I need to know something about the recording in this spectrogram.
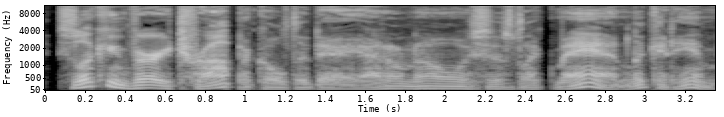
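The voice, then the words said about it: Unusually deep morning voice. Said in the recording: “Is this Deep Voice Tuesday? Yes, it is. Some mornings are better than others when it comes to that.”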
